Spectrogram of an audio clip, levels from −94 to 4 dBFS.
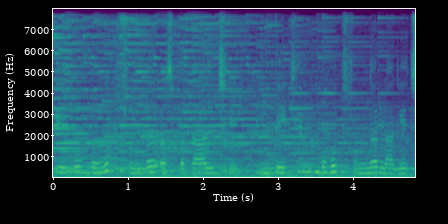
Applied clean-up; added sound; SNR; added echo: none; Harp; 7 dB; none.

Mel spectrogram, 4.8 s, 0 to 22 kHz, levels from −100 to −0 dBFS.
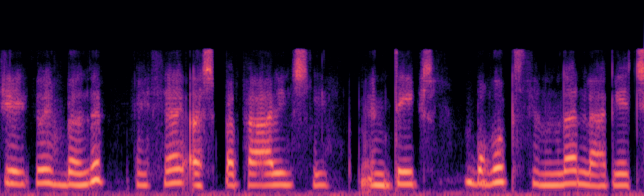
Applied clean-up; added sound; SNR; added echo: neural diffusion model UNIVERSE++.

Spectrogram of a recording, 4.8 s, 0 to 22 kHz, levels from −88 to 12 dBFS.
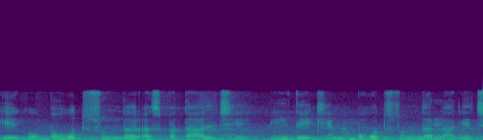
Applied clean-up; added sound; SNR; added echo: none; none; none; none.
